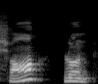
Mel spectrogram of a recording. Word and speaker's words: স্মরণ: বাট যেহেতু এটা ম ধ্বনি, আমার এখানে এই নাসিক্যটা দেখানোর জন্য আমার এখানে চন্দ্রবিন্দু দিতে হবে, উচ্চারণ হবে স্মরণ, স্মরণ।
